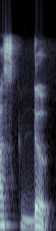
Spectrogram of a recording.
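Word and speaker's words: asked: एक शब्द है एस्क्ड हम इसको बोलते हैं एस्क्ड डी एस आपको नहीं बोलना है आपको बोलना है एस्क्ड एस्क्ड सामने वाले को अपने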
